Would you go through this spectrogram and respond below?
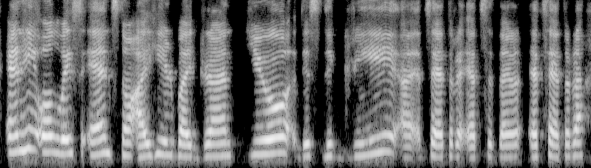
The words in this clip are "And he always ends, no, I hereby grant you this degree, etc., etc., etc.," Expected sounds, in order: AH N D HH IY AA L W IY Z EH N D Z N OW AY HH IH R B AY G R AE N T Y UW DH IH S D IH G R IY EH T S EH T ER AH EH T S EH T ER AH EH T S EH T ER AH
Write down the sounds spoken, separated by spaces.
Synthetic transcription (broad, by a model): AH N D HH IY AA L W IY S EH N D S N OW AY HH IH R B AY G R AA N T Y UW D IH S D IH G R IY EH T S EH T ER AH EH T S EH T ER AH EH T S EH T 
